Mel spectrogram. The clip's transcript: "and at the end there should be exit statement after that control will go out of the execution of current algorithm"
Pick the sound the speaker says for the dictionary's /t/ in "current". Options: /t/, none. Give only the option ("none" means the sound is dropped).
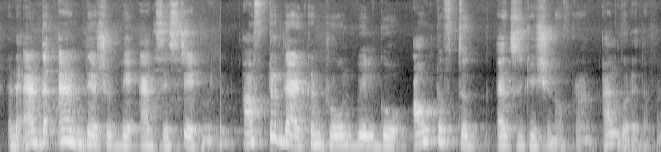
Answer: none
